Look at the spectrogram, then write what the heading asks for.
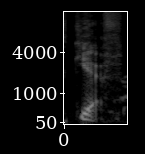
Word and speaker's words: GIF: So it's a hard G. Okay, so it is GIF.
